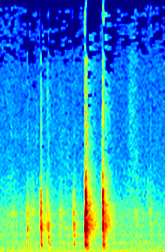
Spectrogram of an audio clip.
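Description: A handful of short, sharp clicks or taps, about six in just over a second, the loudest about a second in.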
